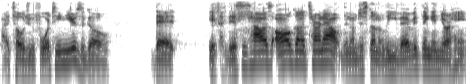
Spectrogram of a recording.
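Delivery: plain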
